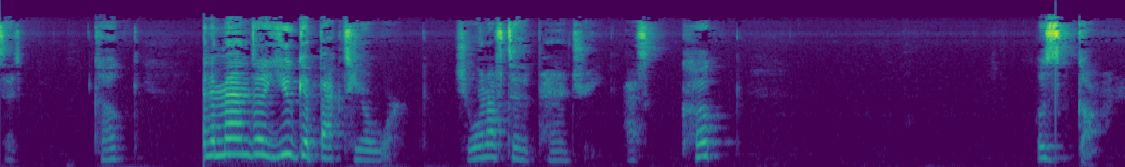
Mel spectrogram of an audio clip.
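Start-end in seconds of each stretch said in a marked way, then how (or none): 1.5-3.1 brisk order. Acted. Cook orders Amanda.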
